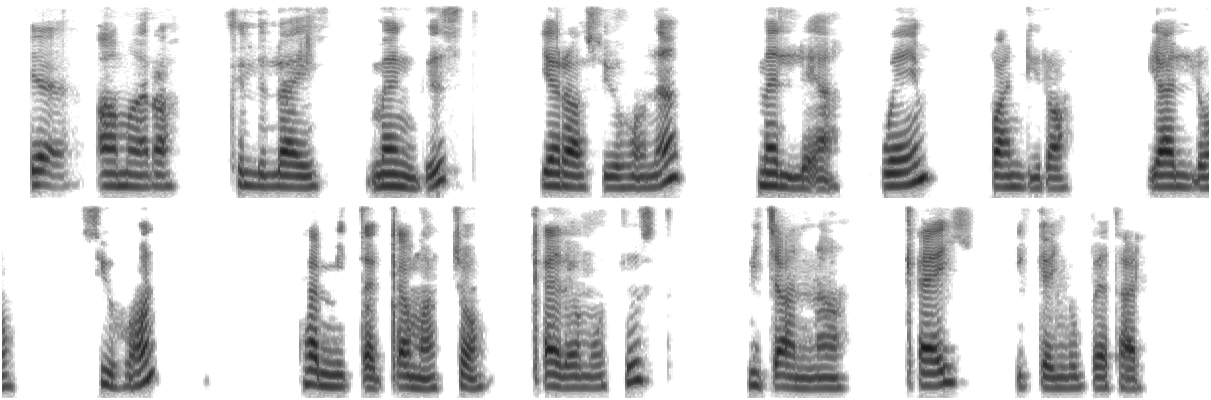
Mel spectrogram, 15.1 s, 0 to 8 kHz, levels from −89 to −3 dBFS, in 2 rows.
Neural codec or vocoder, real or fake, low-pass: none; real; 7.2 kHz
